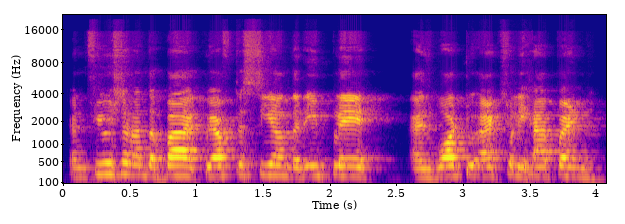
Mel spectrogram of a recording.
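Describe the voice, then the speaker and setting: A man's voice: high-pitched, a little fast, roomy sound. A man from Nepal hosting a football watchalong stream, commenting on the match and answering viewers with many fillers and restarts. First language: not Hindi. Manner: excitable, lots of fillers and restarts. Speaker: livestream watchalong host.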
